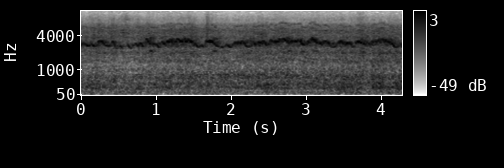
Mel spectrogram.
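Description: JR East 205 series electric train running on steel rails, heard from the leading car: a steady rumble of running noise with a high-pitched squeal that wavers up and down, typical of wheels squealing against the rail.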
